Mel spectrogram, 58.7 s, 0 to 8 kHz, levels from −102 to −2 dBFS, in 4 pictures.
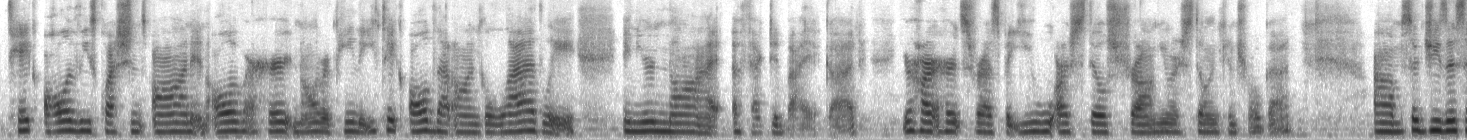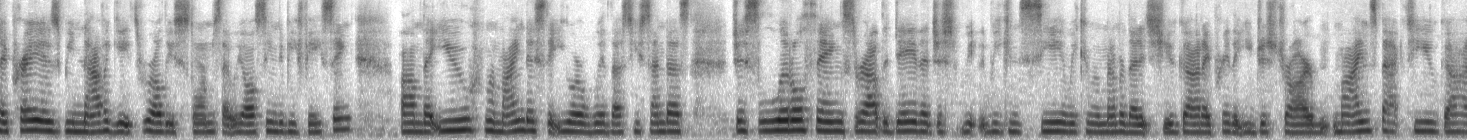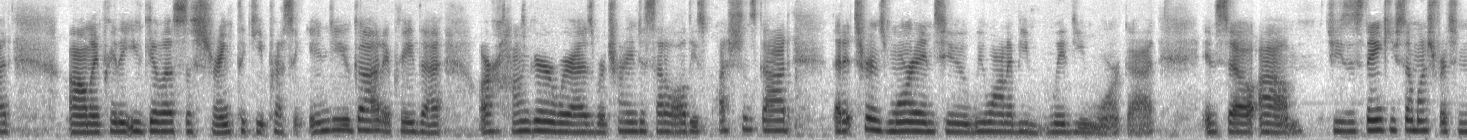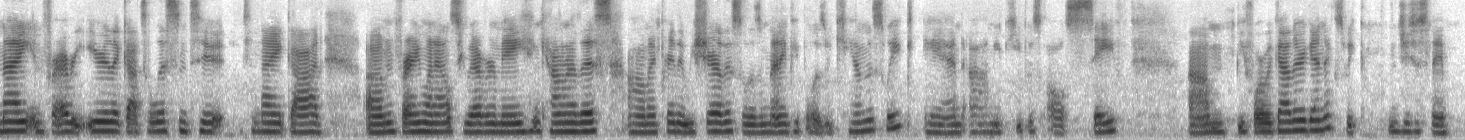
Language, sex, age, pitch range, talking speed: English, female, 20-39, 180-200 Hz, 220 wpm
